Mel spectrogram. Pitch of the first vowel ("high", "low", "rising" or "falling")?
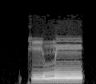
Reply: low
